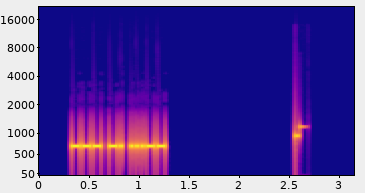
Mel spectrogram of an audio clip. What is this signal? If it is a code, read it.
Morse code, heard as a keyed tone, about 44 wpm, 700 Hz. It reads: ON3
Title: Callsign Prefixes for Top 25 DXCC - 45wpm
